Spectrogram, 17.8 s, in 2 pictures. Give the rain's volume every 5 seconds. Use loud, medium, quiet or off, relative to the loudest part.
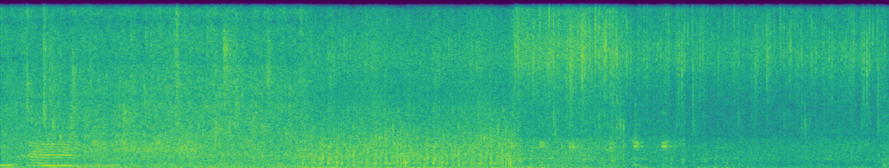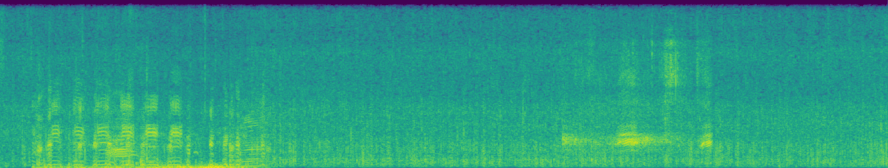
loud, medium, medium, medium.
